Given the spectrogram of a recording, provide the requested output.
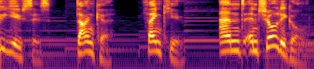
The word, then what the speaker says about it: Entschuldigung: And Entschuldigung. Yes, it's a long one. Ent schul di gung. Entschuldigung.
